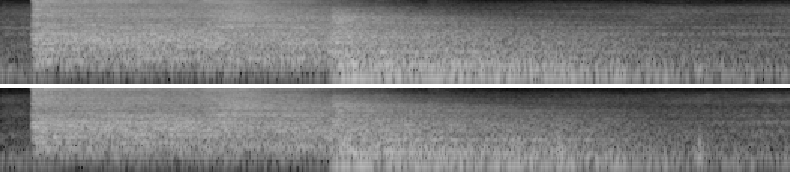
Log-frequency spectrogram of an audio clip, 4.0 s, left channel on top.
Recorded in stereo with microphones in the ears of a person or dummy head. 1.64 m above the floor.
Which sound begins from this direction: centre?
A baby crying, at 0.1 s.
